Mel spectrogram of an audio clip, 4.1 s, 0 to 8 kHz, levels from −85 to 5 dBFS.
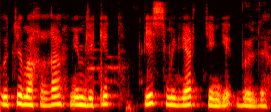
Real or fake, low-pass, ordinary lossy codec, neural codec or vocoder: real; none; none; none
